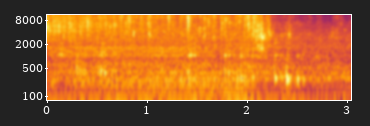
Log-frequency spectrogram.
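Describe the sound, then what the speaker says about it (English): Cold water runs steadily from a faucet fed by a water pump, a continuous splashing rush with a few drips and clinks near the end as the flow stops. "I should get some cold water."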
